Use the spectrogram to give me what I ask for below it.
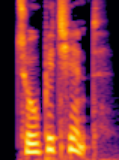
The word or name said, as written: togbetjent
